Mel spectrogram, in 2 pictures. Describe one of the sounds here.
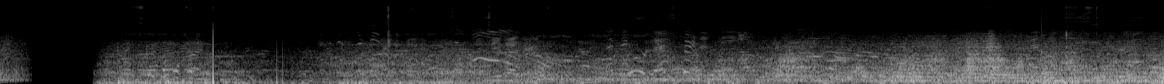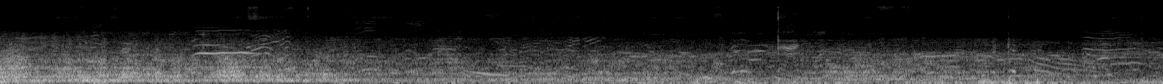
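A jet engine roars steadily overhead.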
